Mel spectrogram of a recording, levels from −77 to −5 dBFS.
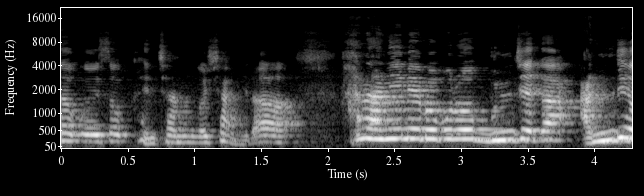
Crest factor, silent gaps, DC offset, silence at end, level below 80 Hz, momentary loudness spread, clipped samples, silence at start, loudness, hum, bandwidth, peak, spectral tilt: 16 dB; none; under 0.1%; 0 s; -62 dBFS; 13 LU; under 0.1%; 0 s; -17 LUFS; none; 9 kHz; 0 dBFS; -6 dB/octave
